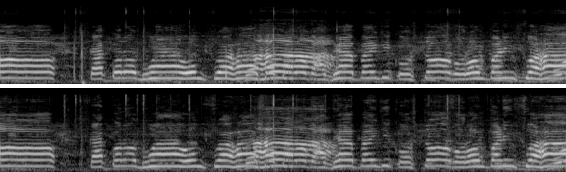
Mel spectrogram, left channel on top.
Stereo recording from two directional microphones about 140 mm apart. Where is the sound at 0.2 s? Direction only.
25° right (ahead or behind).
